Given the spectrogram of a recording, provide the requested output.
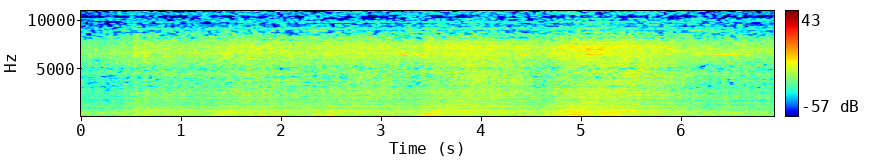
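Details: Kia Rio 2 with G4EE engine: steady idle with a dull rhythmic knock under it that swells as revs rise; a knock from inside the engine, cause not confirmed.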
